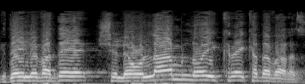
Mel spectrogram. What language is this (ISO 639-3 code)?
heb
